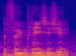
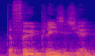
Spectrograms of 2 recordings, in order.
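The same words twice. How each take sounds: First: The pitch rises at the end like a question. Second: The pitch falls at the end like a statement. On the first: It asks whether you like the food. "but with intonation it's like" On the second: It states a plain translation. "How that directly translates is"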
